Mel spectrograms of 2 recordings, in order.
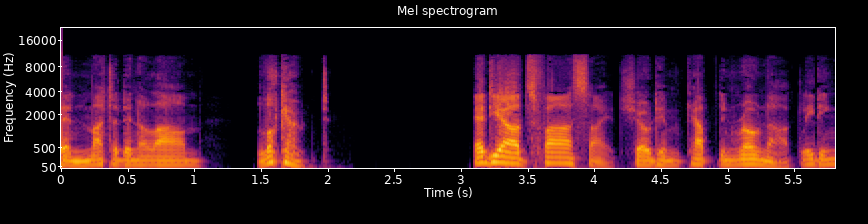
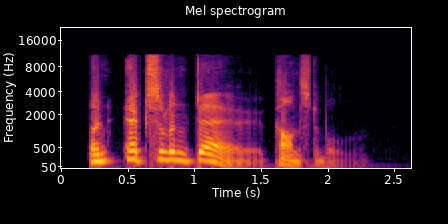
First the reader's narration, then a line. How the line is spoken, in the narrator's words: Walsfall said in his clipped, aristocratic accent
